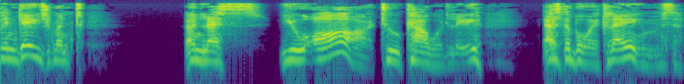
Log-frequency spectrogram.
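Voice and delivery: slow booming frost giant; giant captain voice. Acted. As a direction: speak like an old ice giant. Hrym voiced.

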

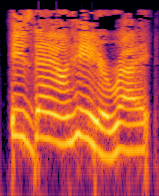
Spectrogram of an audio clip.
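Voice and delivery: high, slow, pushy; brash woman voice. A narrator's reading. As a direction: push past him. Juanita pushing in.

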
